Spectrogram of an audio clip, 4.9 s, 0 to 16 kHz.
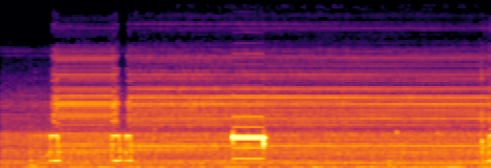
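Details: IBM PS/2 Model 30 (8086, 8MHz, 20MB hard drive), heavily used and long unused: single short clean beep over faint fan hum, POST completed normally despite abnormal hard-drive scraping heard earlier.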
